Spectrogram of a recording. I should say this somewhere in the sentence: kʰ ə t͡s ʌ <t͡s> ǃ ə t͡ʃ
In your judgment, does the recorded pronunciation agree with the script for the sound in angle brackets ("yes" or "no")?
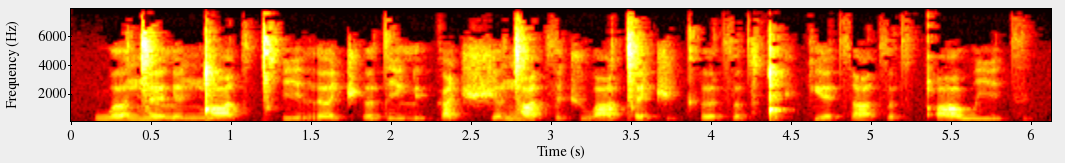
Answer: yes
